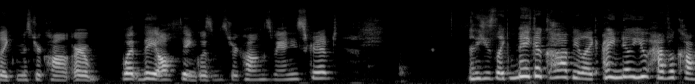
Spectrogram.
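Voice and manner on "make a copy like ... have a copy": put-on flustered shout, high-pitched. Retelling a scene where Mister Bong yells at Hadeen: imitating Mister Bong yelling. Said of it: "yelling at Hadeen".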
